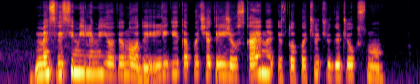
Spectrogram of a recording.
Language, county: Lithuanian, Vilnius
